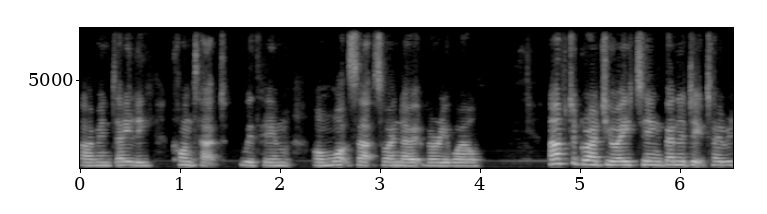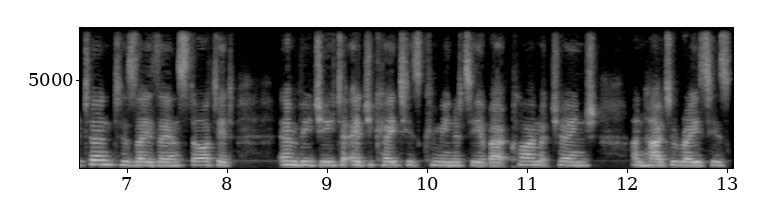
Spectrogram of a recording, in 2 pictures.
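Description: A woman presenting a prepared project pitch on behalf of a partner group, in a steady delivery.

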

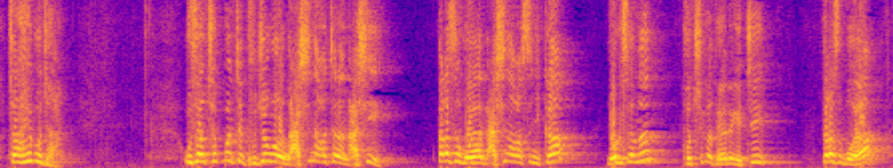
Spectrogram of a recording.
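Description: A woman lectures on grammar with a high voice that swings up and down a lot. She explains each example step by step, keeps asking rhetorical questions, and drops in chatty side remarks. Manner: casual, chatty asides. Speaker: English teacher.

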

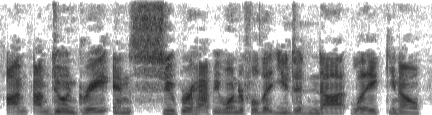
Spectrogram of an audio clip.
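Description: As a podcast guest, a hobby camper builder tells personal stories casually, rambling a bit, halting and correcting himself. His voice is on the high side, bright and forceful, captured in a dry recording.

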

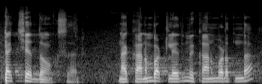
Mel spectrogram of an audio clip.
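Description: A middle-aged male preacher delivering a sermon, dramatic, swinging from loud emphatic lines to low quiet ones and often asking the listeners questions. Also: quick pace, slight background noise.

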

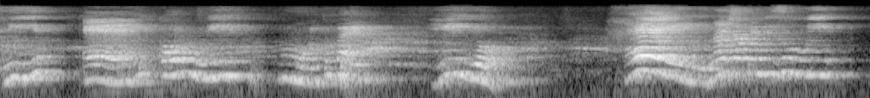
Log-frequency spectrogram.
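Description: A Brazilian woman teaching first graders, spelling out syllables slowly and patiently with prompting questions. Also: high-pitched, heavy reverb, recorded from a distance, highs cut off, a little hiss or hum. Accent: Brazilian Portuguese. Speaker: primary school teacher. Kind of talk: slow, clear classroom instruction for young children.

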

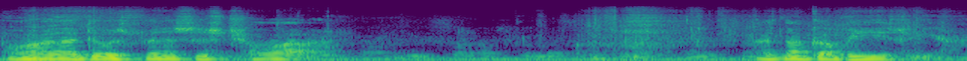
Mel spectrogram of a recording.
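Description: A man's voice: mid-range voice, a little fast, warm tone, slight background noise. A man vlogging an eating challenge at home, chatting and joking between mouthfuls. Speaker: beer review vlogger. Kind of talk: casual eating challenge vlog.

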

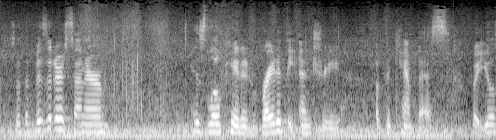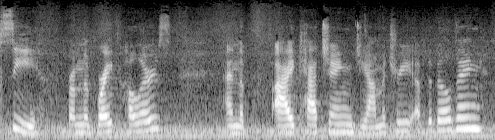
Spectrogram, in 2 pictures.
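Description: A woman's voice: medium pitch, expressive, moderate pace. A woman guiding a walking tour, explaining as she moves. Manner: friendly explanatory walking talk. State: slightly out of breath. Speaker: tour guide. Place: outdoors on a city street and inside a visitor center. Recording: noisy street ambience with traffic.

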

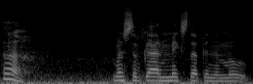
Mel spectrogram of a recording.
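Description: An actor playing an earnest, awkward teenage boy superhero in a video game, casual and youthful, in quiet game audio. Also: on the high side, fairly even intonation, normal speed, crowd noise, natural voice. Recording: quiet game audio, faint ambient noise.

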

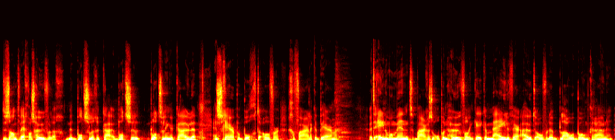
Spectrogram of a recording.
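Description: Measured reader of a short story. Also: mid-range voice, darkish tone. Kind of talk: reading a short story aloud at a literary evening.

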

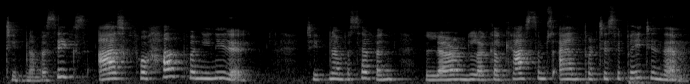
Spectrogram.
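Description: A vlog host talks to camera with scripted advice about life abroad, her slightly high voice sharp in tone and at normal speed. Upbeat and emphatic, she repeats short punchy answers. Faint ambience fills the echoey room.

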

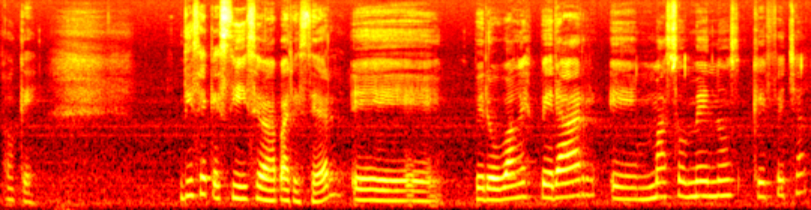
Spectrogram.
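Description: A woman psychic giving readings in an interview, hesitant and often pausing with fillers and checking she is understood. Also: mid-range voice, dark tone, a little hiss or hum. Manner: hesitant, fills pauses with "eh" and "¿me entiendes?". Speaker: astrologer and psychic.

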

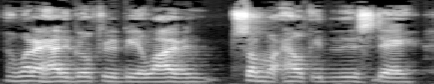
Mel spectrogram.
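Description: Quick, rambling woman in her forties, new dentures, fingers at mouth; frank video-diary chatter. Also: fairly low pitch, flat delivery. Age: 40s. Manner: frank, rambling, self-deprecating. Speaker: vlogger.

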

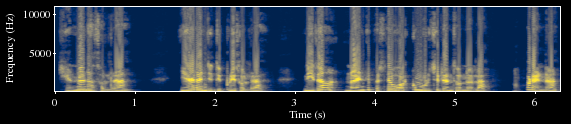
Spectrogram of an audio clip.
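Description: A man voicing a supportive young colleague in a cartoon who calms his friend down. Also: high-pitched, fairly quick. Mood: reassuring. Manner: calming, supportive. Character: reassuring young office colleague. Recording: dull lo-fi cartoon audio.

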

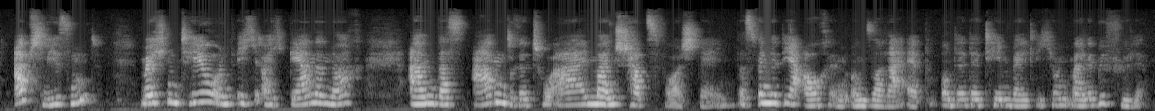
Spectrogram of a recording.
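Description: A woman hosting a children's show, gently and encouragingly explaining crafts and rituals directly to children. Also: on the high side. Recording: roomy, distant microphone.

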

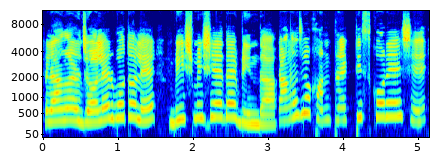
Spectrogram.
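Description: Female recap narrator, high voice, dry close mic, steady telling. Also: moderate pace, no room sound. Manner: steady storytelling recap, voicing every character herself. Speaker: serial synopsis narrator. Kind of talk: reading a TV serial recap.

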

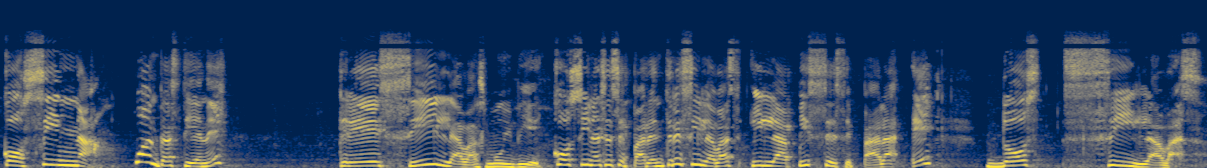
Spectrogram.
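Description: A woman teaching a reading lesson to young children, sounding out each syllable slowly and encouraging them warmly. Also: sits high, very animated.

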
